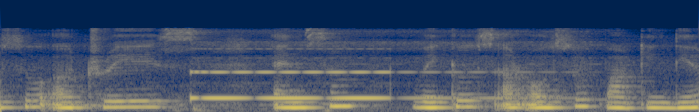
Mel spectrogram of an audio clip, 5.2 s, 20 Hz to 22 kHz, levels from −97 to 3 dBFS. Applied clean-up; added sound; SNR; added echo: none; Keyboard (musical); 3 dB; reverberation time 0.5 s.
